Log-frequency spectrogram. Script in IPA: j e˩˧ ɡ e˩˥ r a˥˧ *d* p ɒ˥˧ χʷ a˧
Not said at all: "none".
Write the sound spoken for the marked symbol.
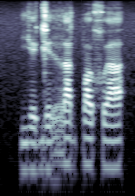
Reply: d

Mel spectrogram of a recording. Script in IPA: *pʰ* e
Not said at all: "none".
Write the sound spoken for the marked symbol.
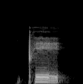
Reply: pʰ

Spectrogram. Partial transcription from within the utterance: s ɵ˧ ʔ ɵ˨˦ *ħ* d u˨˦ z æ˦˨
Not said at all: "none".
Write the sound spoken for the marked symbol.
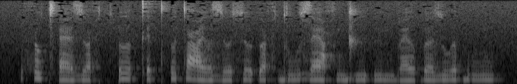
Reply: ħ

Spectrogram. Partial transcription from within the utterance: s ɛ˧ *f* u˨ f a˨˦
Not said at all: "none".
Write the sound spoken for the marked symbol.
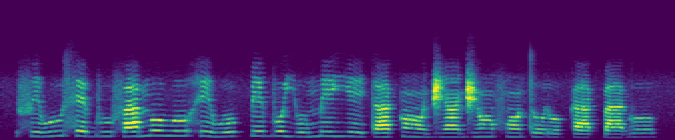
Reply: b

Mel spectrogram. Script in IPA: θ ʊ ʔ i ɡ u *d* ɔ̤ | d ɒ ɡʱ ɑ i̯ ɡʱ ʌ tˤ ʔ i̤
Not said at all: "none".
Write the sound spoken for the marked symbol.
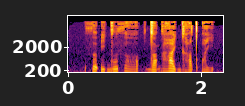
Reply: θ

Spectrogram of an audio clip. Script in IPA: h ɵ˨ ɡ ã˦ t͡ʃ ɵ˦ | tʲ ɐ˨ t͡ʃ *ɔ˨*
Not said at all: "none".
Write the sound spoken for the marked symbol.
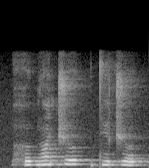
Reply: ɵ˨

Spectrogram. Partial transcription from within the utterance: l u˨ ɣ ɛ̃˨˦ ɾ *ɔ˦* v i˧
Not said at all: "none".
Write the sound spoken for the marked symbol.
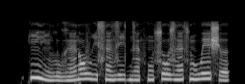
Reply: ɔ˦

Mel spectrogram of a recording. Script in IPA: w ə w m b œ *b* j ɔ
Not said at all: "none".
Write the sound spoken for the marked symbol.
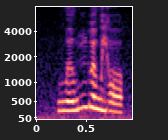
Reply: w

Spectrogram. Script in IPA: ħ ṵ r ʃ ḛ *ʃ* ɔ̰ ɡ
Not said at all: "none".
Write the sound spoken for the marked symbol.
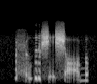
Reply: ʃ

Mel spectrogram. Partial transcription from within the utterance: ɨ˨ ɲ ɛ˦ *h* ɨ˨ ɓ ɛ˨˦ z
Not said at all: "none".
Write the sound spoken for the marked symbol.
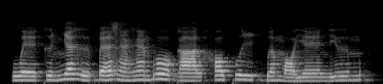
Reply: ɣ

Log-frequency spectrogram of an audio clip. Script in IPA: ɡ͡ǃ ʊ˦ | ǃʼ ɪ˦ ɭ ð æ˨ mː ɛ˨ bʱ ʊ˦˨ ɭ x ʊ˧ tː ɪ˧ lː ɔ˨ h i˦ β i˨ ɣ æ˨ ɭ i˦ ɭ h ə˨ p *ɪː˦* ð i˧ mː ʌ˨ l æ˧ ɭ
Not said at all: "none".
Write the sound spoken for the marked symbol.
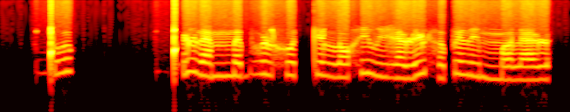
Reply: ɪ˦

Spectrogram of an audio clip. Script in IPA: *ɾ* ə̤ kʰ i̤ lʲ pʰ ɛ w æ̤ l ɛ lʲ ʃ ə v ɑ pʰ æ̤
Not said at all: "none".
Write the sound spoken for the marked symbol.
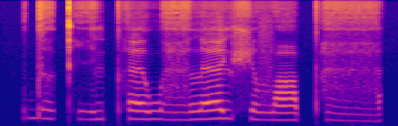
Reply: d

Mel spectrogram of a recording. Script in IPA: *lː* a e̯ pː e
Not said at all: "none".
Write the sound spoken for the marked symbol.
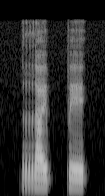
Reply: r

